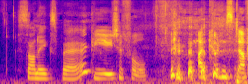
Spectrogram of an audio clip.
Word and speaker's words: Sonnigsburg: We've roped you in to talk about this amazing new show on Channel 31 called Sonnigsburg. Beautiful. I couldn't stop. Correctly pronounced.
